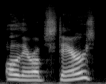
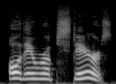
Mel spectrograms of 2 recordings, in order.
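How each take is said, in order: First: UPSTAIRS rising into a question; sceptical echo question. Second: UPSTAIRS stated as an answer; retold answer. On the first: Retold or imitated. Police questioning a witness's answer, retold sceptical echo. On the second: Witness answering police in a retold interrogation, matter-of-fact. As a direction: say "upstairs" as a statement, falling at the end.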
